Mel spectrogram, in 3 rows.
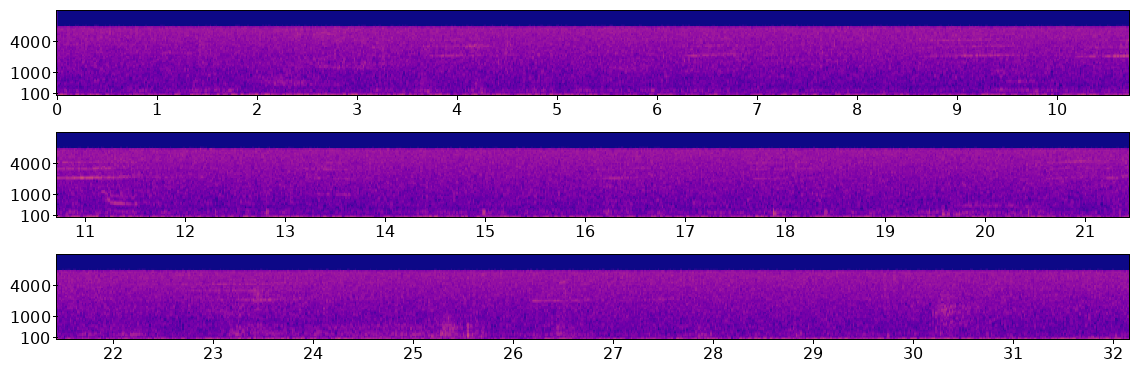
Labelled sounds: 6.1	6.8	killer whale, 1.1 to 2.5 kHz

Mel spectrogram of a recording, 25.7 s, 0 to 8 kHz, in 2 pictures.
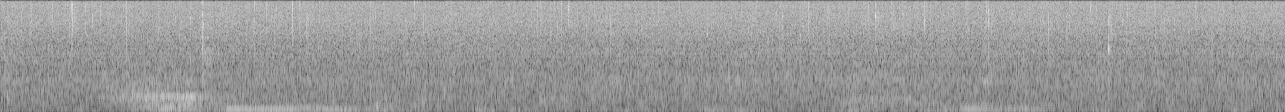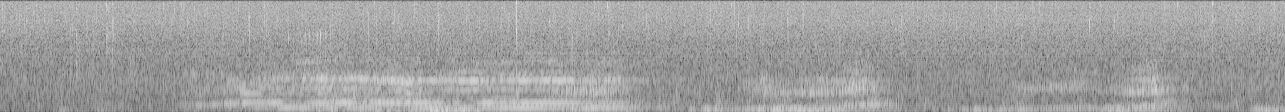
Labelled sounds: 15.8	17.0	humpback whale, 0.78 to 1.6 kHz
24.1	24.5	humpback whale, 0.84 to 1.0 kHz

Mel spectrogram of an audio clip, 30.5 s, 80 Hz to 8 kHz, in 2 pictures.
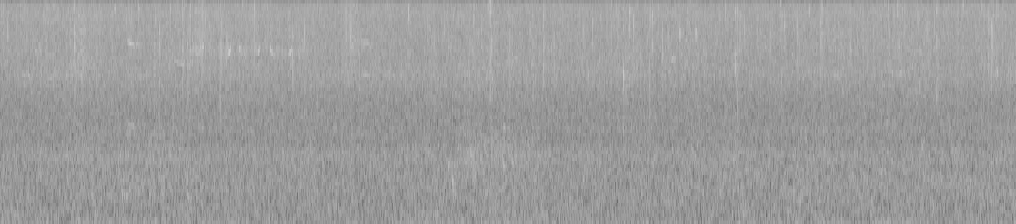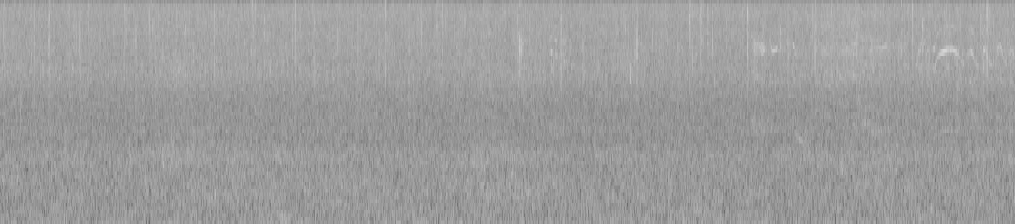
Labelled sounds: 29.3	29.7	Pacific white-sided dolphin, 3.9 to 4.4 kHz

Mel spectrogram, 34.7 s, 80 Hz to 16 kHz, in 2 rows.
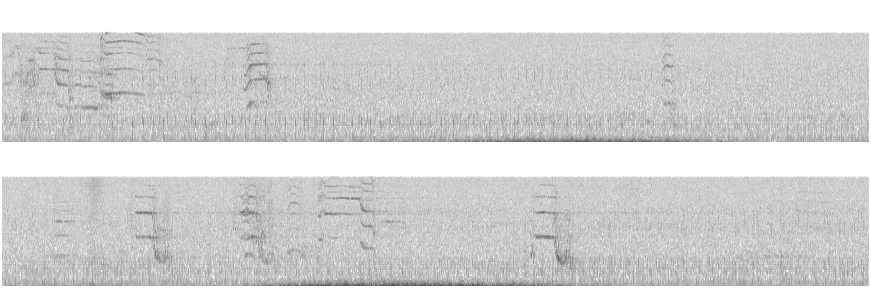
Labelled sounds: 0.0	3.2	killer whale, northern resident, G clan, 0.86 to 8.0 kHz
4.5	5.4	killer whale, northern resident, G clan, 0.90 to 6.2 kHz
13.1	13.5	killer whale, northern resident, G clan, 0.93 to 4.7 kHz
18.3	18.8	killer whale, northern resident, G clan, 1.6 to 3.4 kHz
19.9	20.5	killer whale, northern resident, G clan, 1.3 to 4.9 kHz
22.1	23.4	killer whale, northern resident, G clan, 0.90 to 6.3 kHz
23.6	25.2	killer whale, northern resident, G clan, 0.93 to 7.8 kHz
27.9	28.7	killer whale, northern resident, G clan, 0.80 to 6.5 kHz
33.3	33.9	killer whale, northern resident, G clan, 4.0 to 5.6 kHz

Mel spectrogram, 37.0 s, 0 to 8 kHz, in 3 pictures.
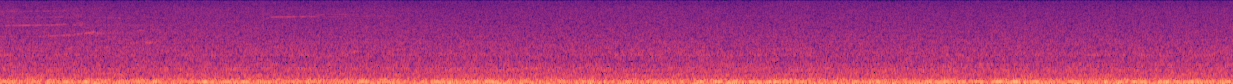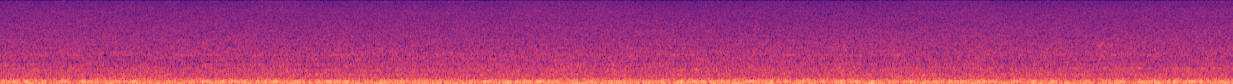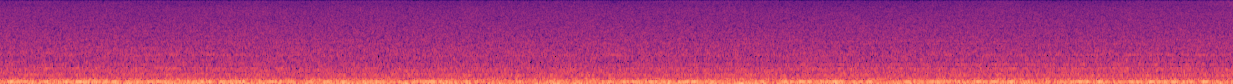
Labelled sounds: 0.0	1.1	killer whale, 1.4 to 4.4 kHz
2.6	3.2	killer whale, 4.1 to 4.6 kHz

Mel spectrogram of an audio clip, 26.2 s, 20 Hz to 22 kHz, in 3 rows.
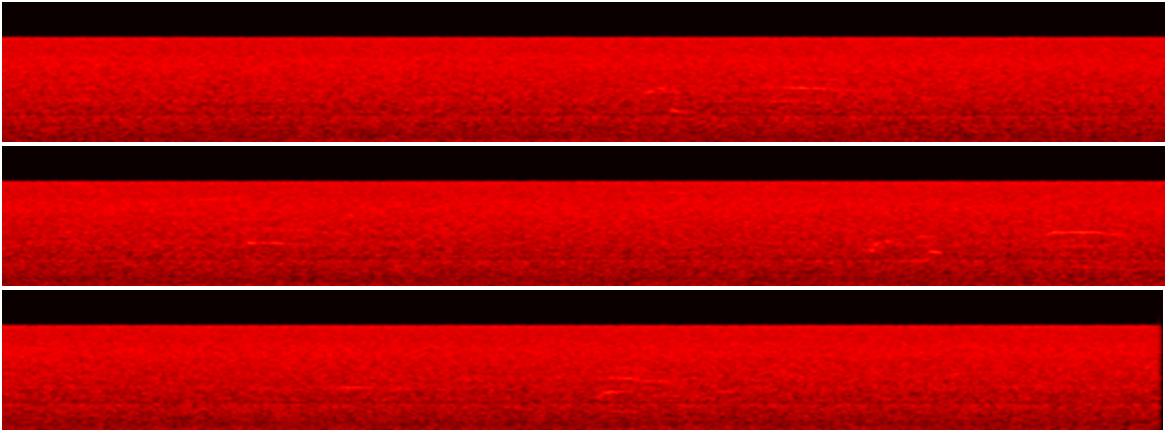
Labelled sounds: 10.2	10.9	killer whale, Bigg's (transient), 1.2 to 4.9 kHz
16.6	17.2	killer whale, Bigg's (transient), 1.6 to 1.9 kHz
20.0	20.3	killer whale, Bigg's (transient), 1.1 to 1.4 kHz
22.0	22.3	killer whale, Bigg's (transient), 1.6 to 1.8 kHz

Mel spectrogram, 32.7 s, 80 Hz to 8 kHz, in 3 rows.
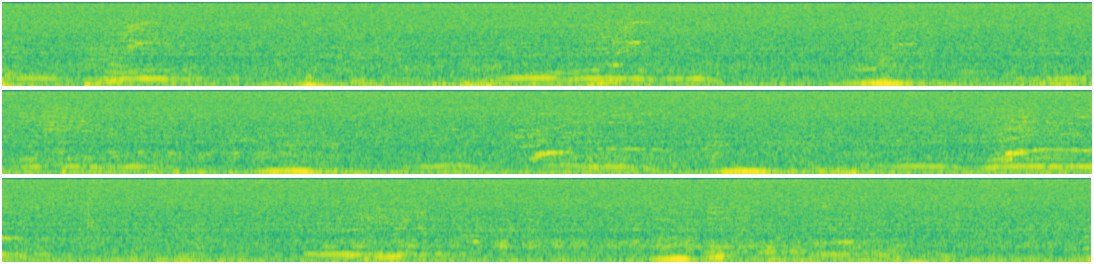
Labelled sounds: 1.2	1.5	humpback whale, 1.6 to 2.1 kHz
6.3	6.5	humpback whale, 4.1 to 4.3 kHz
21.0	21.9	humpback whale, 0.80 to 0.93 kHz
26.3	26.6	humpback whale, 0.83 to 1.0 kHz

